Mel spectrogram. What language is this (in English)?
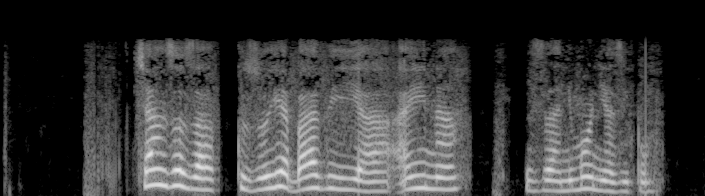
Swahili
